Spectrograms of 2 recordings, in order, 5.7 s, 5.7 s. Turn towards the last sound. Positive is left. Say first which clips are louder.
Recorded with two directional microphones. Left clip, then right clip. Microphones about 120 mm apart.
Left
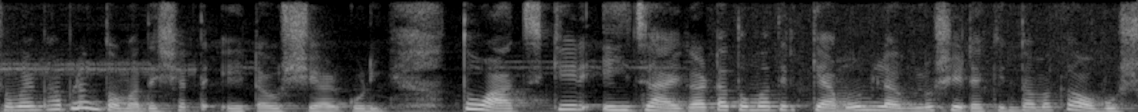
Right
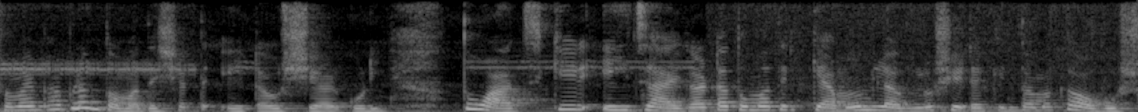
# left 8 dB
turn(degrees=30)  # may be behind; listen again after turning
